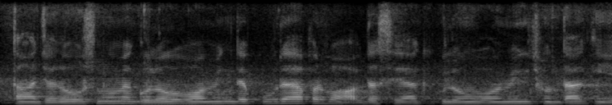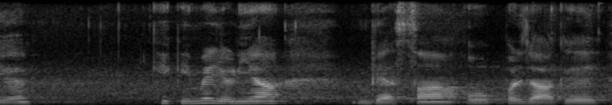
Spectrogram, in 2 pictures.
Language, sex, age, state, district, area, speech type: Punjabi, male, 18-30, Punjab, Kapurthala, rural, spontaneous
